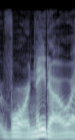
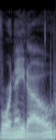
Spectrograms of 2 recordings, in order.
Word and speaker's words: Vornado: I understand it's pronounced Vornado. – Vornado, Vornado. – Well, I've always been saying Vornado. At the meeting, the people from the company were saying Vornado. I figure they probably know how to pronounce their name.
